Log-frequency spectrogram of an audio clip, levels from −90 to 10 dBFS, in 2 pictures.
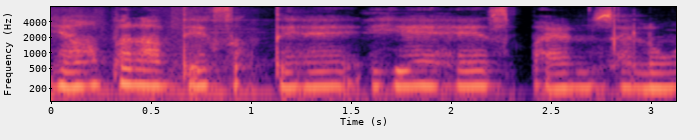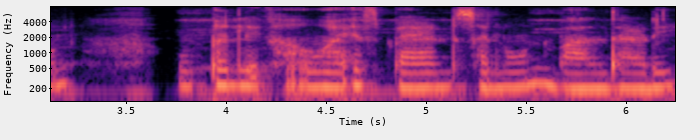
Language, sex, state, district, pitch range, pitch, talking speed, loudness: Hindi, female, Delhi, New Delhi, 205-225 Hz, 220 Hz, 180 wpm, -21 LUFS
